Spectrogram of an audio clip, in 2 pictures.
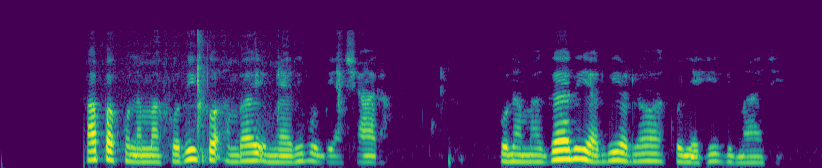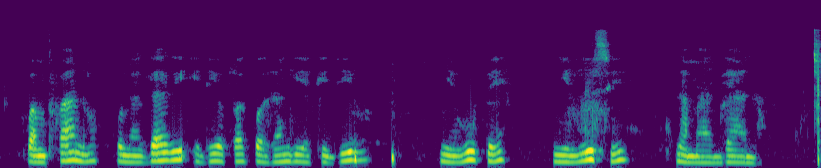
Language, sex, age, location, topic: Swahili, female, 36-49, Kisumu, finance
